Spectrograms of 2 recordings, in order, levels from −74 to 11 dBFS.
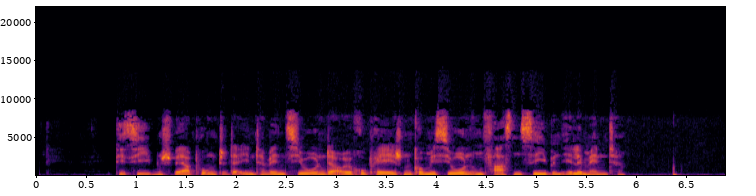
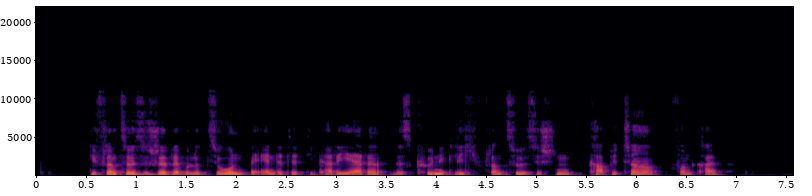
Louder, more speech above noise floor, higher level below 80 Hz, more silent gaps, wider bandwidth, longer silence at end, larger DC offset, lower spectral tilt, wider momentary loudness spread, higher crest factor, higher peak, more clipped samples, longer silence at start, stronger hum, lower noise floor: first, -16 LUFS vs -27 LUFS; about the same, 39 dB vs 39 dB; first, -40 dBFS vs -56 dBFS; neither; about the same, 12 kHz vs 11 kHz; second, 0.45 s vs 0.7 s; neither; second, -4 dB/octave vs -7 dB/octave; about the same, 13 LU vs 11 LU; about the same, 16 dB vs 20 dB; first, -2 dBFS vs -6 dBFS; neither; first, 0.8 s vs 0.55 s; neither; second, -55 dBFS vs -65 dBFS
